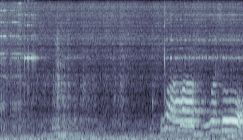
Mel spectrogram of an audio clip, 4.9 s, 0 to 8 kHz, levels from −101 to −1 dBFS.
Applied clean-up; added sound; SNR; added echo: none; Coin (dropping); 9 dB; reverberation time 0.8 s.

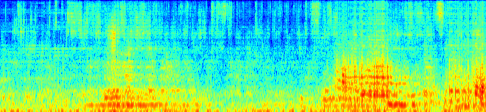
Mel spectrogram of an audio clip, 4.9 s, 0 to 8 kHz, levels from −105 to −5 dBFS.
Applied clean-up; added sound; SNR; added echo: neural separator model SepFormer DNS4.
